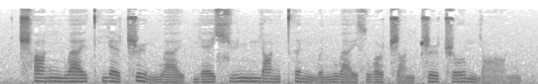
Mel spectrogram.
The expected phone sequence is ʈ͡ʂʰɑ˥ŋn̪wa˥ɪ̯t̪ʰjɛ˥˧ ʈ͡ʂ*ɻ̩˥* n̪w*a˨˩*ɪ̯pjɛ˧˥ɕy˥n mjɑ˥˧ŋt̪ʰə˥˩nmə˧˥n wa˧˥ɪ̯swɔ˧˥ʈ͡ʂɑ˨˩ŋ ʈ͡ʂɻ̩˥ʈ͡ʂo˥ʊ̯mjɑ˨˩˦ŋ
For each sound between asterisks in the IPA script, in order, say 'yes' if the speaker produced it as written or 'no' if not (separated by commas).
no, yes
